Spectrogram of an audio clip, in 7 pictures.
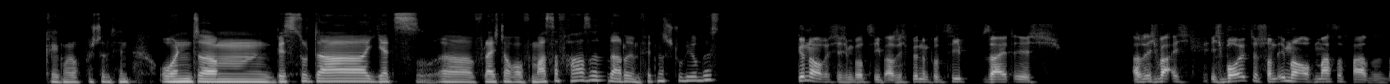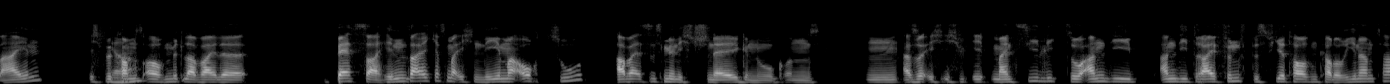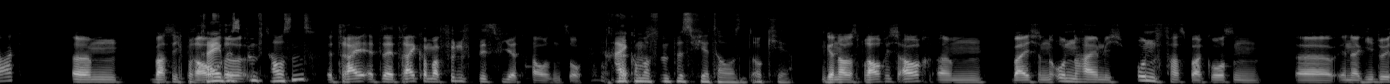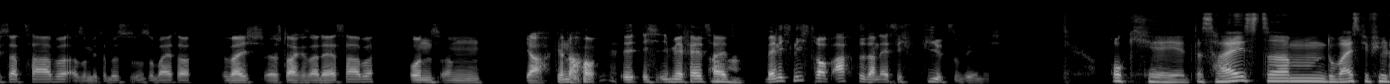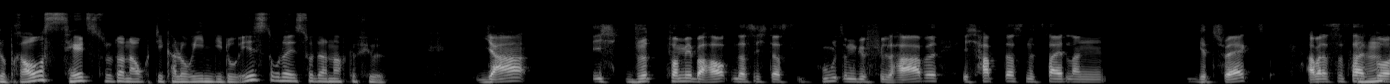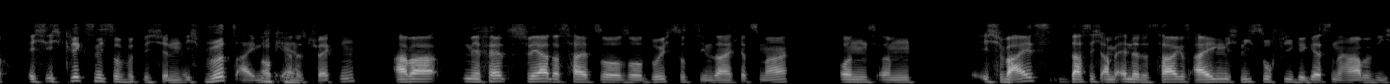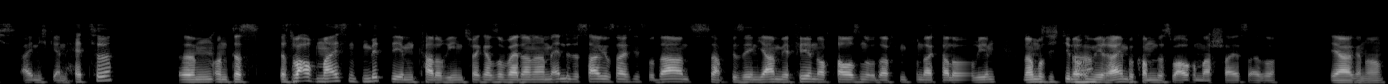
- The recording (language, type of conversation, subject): German, advice, Woran erkenne ich, ob ich wirklich Hunger habe oder nur Appetit?
- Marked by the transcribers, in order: other background noise; laugh; unintelligible speech; stressed: "viel"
